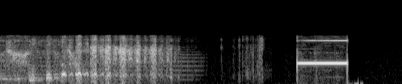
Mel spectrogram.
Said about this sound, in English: Do your name, number, short message after the beep. Otherwise, bye bye.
